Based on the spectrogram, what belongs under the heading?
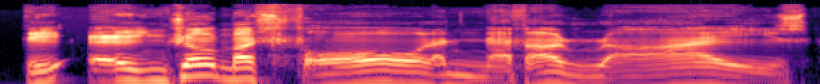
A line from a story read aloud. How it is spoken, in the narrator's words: intoned Cabanda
